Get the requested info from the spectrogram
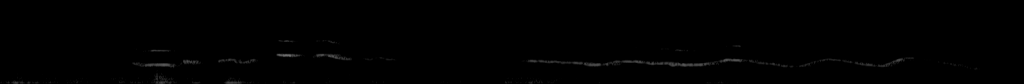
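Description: A faint, high-pitched vocal sound: a few short rising and falling calls, then one long call that wavers up and down in pitch, swinging more widely near the end.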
